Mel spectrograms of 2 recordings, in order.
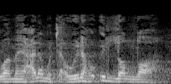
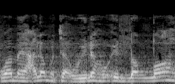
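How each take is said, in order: First: The phrase ends with a full stop after Allah. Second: The phrase runs straight on after Allah without stopping. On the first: The next phrase starts a new sentence. "وتقف" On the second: The next phrase is joined to this one. "يجوز أن تقول لا"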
